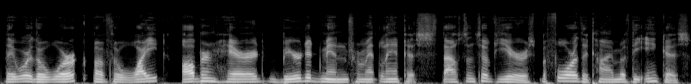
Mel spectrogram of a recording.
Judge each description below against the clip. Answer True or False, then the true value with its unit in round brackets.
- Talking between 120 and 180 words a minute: False (190 wpm)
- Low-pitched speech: True (120 Hz)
